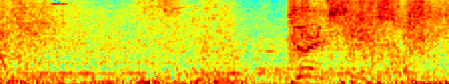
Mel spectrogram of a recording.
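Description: Bombarda spell explosion in Hogwarts Legacy, a loud, broad burst cutting in midway through dense, rumbling game combat noise, close and forceful, with no voices.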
